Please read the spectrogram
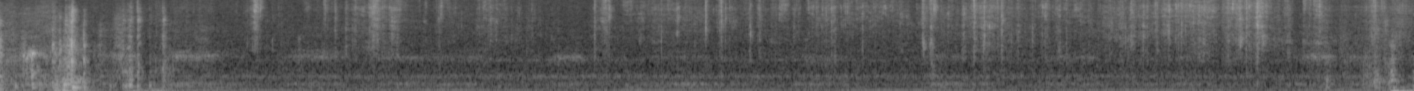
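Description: Loose, tangled cassette tape and its plastic spool being handled: scattered light rustles, crinkles and small clicks, over a faint steady low hum.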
